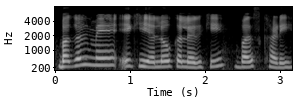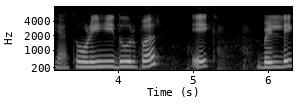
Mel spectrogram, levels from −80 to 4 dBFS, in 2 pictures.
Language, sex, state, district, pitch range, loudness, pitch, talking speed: Hindi, female, Chhattisgarh, Bilaspur, 235-275 Hz, -30 LUFS, 255 Hz, 150 wpm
